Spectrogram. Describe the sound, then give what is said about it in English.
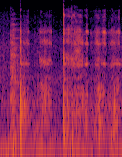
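A spoon stirring salad dressing ingredients with a little salt in a bowl, soft scraping broken by two sharp clinks against the bowl, all fairly quiet. “And then we just stir this up.”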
